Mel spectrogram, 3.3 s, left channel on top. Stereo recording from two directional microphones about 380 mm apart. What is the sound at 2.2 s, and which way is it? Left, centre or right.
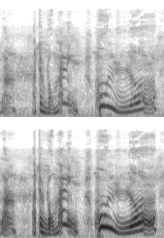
Speech, right.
